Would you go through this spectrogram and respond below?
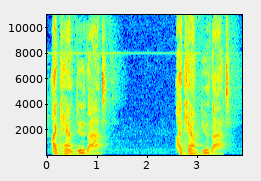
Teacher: And in North American English, can't, very often you can hardly hear the T, if at all.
